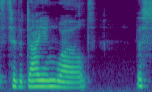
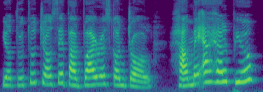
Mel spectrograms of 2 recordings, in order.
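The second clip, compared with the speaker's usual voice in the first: put-on loud, rising Indian accent call-centre voice; 4 semitones higher, 7 dB louder than usual. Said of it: "An Indian voice answers".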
